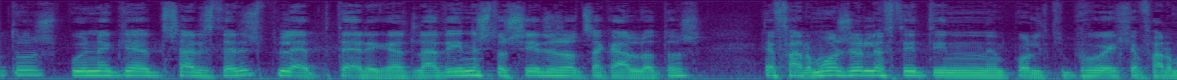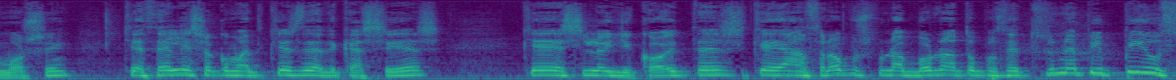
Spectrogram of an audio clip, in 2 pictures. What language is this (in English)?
Greek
